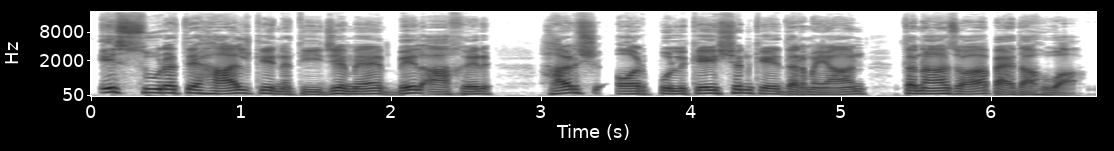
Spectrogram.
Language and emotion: Urdu, neutral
